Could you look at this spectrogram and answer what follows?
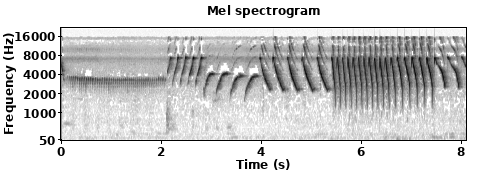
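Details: Canary training song beginning with a level rolling whistle, moving into evenly spaced swooping notes and ending with a loud fast rattle of descending strokes.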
